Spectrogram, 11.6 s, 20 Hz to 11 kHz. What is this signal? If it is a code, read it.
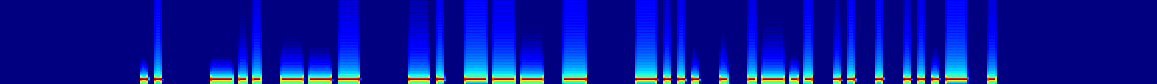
Morse code, heard as a keyed tone, about 17 wpm, 700 Hz. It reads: I DO NOT BELIEVE
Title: Speed-Racing - Sets of 4 Words 17wpm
